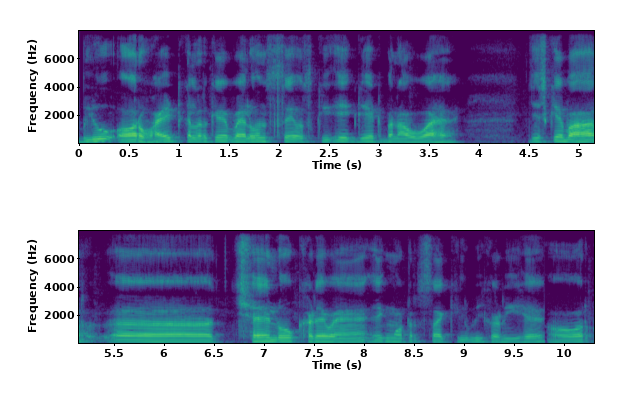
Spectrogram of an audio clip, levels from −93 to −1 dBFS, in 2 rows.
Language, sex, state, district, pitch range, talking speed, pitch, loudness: Hindi, male, Uttar Pradesh, Jyotiba Phule Nagar, 125-135 Hz, 165 wpm, 130 Hz, -30 LUFS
